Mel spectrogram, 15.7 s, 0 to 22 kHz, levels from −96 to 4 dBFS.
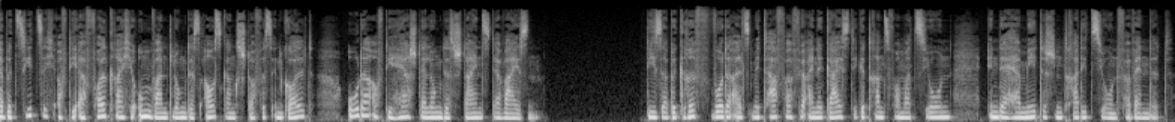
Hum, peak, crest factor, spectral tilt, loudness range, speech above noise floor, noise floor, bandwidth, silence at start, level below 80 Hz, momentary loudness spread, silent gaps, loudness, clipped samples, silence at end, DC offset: none; 0 dBFS; 16 dB; -6 dB/octave; 3 LU; 52 dB; -68 dBFS; 16 kHz; 0 s; -48 dBFS; 6 LU; none; -17 LUFS; under 0.1%; 0.15 s; under 0.1%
